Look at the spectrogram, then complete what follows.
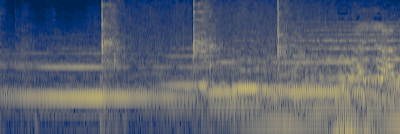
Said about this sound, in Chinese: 煮熟的黄豆在锅里直接被捣烂。在中国的东北地区，人们做酱只用大豆这一种材料，这样的单一也是一种奢侈。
